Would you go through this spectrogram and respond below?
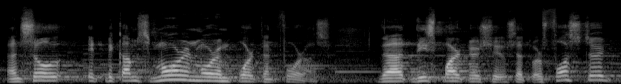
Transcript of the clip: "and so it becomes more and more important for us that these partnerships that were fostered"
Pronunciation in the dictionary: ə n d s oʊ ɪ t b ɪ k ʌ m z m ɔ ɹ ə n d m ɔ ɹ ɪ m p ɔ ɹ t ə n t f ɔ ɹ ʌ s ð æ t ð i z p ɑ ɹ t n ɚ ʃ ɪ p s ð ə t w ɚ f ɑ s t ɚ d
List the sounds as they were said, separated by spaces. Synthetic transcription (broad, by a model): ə n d s oʊ ɪ t b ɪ k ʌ m s m ɔ ɹ ə n d m ɔ ɹ ɪ m p ɔ ɹ t ə n t f ɔ ɹ ʌ s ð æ t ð i s p ɑ ɹ t n ɚ ʃ ɪ p s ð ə t w ɚ f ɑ s t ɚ d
